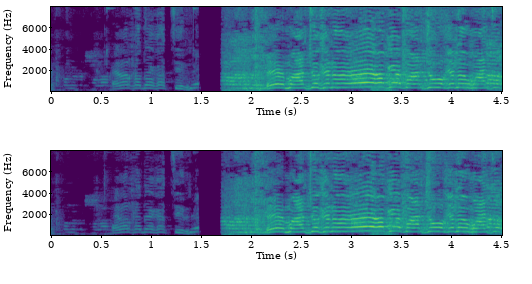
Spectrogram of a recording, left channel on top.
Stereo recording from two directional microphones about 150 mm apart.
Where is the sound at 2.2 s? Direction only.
10° left (ahead or behind).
